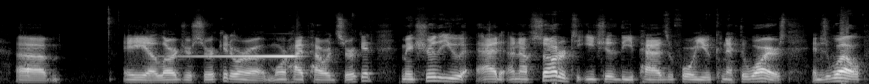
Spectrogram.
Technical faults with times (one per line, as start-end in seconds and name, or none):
1.50-3.11 loudspeaker feedback squeal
